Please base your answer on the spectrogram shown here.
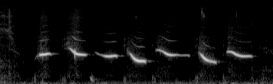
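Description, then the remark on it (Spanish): A person whistles an imitation of a small bird's song, a quick phrase of about seven short notes, each sliding downward, in a steady lilting rhythm, clear with no talking. “y el pajarito fisura, así me sale, hace como.”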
